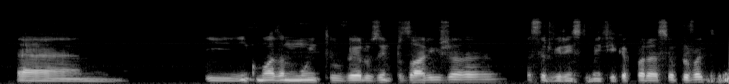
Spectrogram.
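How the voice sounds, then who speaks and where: A man with a normal speaking voice talks at a fairly slow pace, with a fairly low pitch and fairly even intonation. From Aveiro, Portugal. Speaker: football fan caller. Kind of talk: fan call-in opinion. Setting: video call.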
